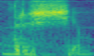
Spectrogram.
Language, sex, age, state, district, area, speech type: Malayalam, female, 18-30, Kerala, Thrissur, urban, read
